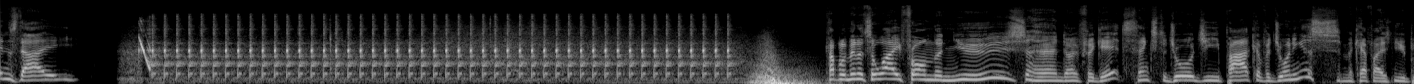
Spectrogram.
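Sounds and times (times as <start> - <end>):
speech: 0.0 - 0.8, 8.3 - 14.1
pedestrian crosswalk signal rapid bright ticks: 1.4 - 7.4.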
